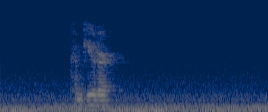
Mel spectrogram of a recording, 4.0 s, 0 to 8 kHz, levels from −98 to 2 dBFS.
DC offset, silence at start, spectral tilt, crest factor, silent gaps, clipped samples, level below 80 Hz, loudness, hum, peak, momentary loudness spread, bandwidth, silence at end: under 0.1%; 0 s; -6 dB/octave; 18 dB; none; under 0.1%; -64 dBFS; -61 LUFS; none; -42 dBFS; 14 LU; 5.6 kHz; 0 s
